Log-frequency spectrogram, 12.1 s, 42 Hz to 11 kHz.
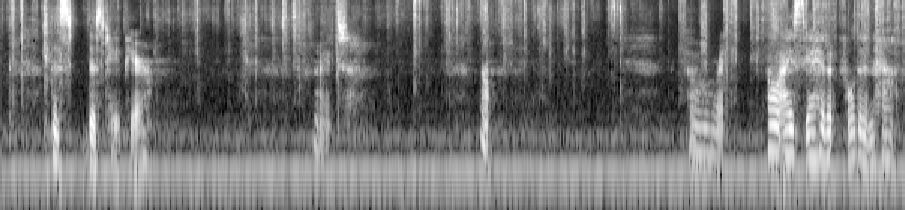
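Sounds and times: low hum: 0:00.0 - 0:12.0
double-sided tape peeling: 0:05.2 - 0:08.4, 0:09.0 - 0:12.0.

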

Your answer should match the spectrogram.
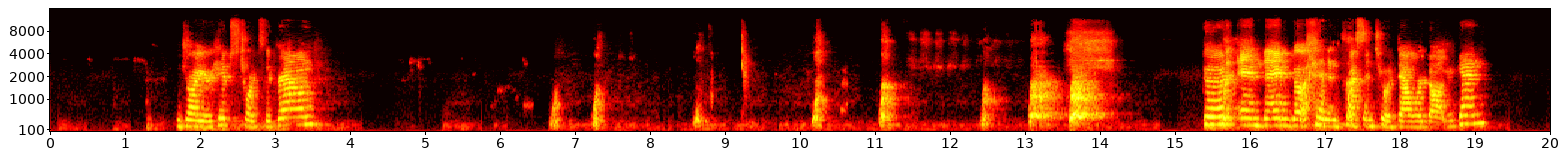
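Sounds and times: dog barking: 0:06.7 - 0:07.4, 0:10.2 - 0:10.5, 0:11.1 - 0:11.4, 0:12.4 - 0:14.0.

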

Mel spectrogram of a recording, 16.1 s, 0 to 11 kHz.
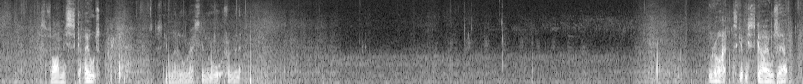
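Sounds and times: outdoor background noise: 0:00.0 - 0:16.0
faint clicks: 0:09.2 - 0:10.8.

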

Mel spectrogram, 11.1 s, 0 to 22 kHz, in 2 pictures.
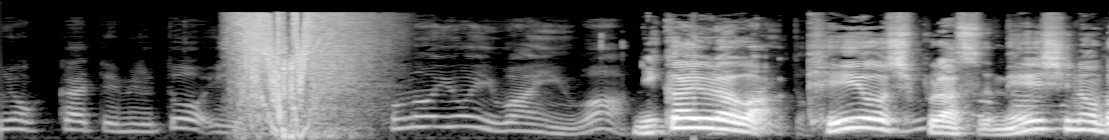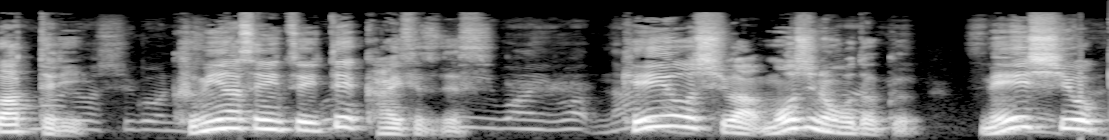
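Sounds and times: whoosh sound effect: 0:01.2 - 0:02.0.

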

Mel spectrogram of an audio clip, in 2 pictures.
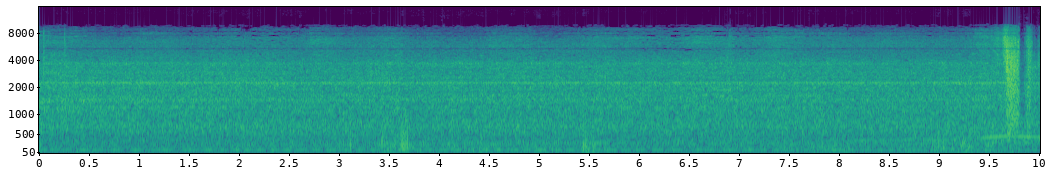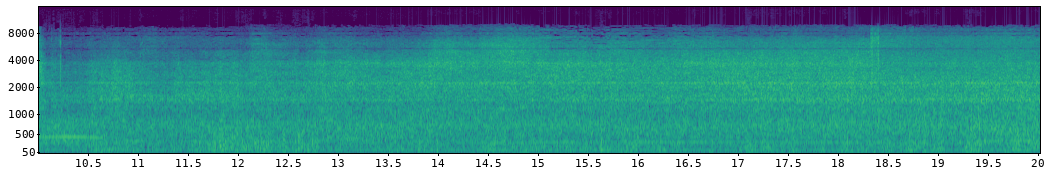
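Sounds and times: vehicle engine running: 0:00.0 - 0:20.0
steady tone: 0:05.9 - 0:20.0
short sharp sound: 0:09.4 - 0:11.0.

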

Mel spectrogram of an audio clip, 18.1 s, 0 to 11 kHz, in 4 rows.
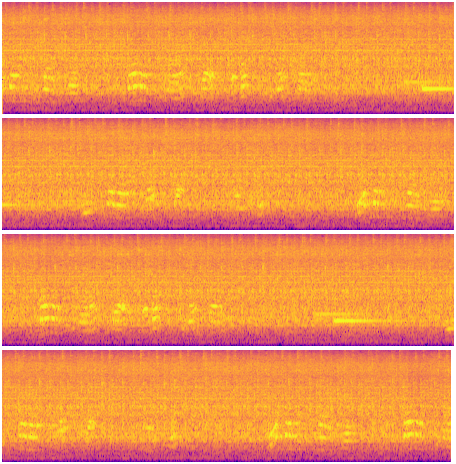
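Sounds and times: muffled public-address voice: 0:00.0 - 0:03.3, 0:05.2 - 0:07.3, 0:08.0 - 0:11.5, 0:13.4 - 0:15.6, 0:16.2 - 0:18.0
distant diesel railcar approaching: 0:00.0 - 0:18.0.

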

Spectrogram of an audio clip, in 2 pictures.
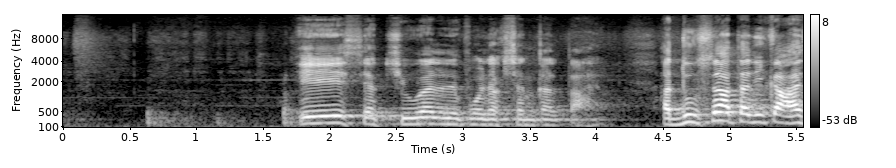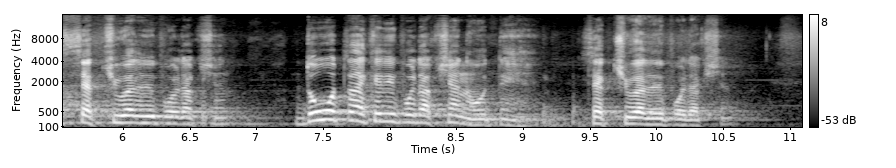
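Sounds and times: marker writing on whiteboard: 0:00.0 - 0:02.5, 0:08.5 - 0:10.1
man speaking: 0:01.7 - 0:10.7.

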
